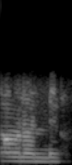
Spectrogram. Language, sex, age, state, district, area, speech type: Telugu, female, 30-45, Andhra Pradesh, Krishna, rural, conversation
